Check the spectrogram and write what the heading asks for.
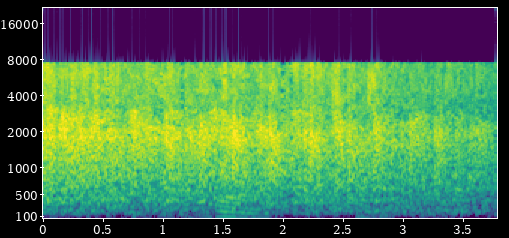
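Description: A crowd applauds steadily, a dense wash of clapping hands that holds at a fairly even loudness throughout before easing slightly at the end. The applause honors an inclusive actress receiving recognition at a ceremony.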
